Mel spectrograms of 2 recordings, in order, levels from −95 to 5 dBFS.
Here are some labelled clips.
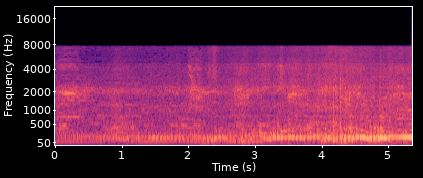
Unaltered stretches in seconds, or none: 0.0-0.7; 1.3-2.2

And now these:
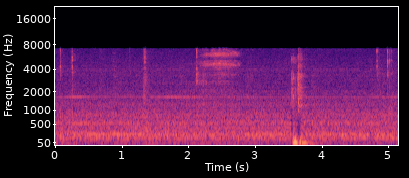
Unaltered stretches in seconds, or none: 0.0-5.1

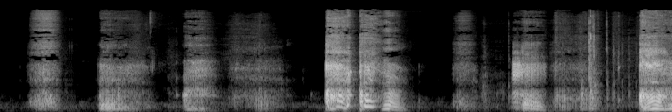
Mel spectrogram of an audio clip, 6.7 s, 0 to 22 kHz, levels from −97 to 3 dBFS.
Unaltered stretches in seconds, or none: 0.0-5.5; 6.2-6.7

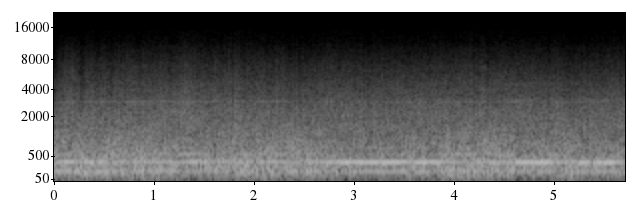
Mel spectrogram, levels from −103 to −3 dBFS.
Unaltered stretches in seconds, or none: 0.0-5.7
